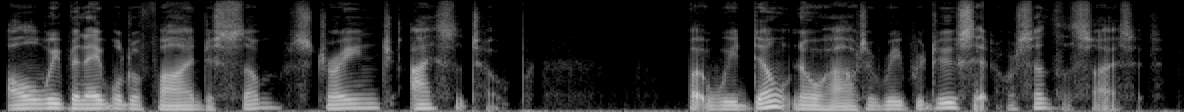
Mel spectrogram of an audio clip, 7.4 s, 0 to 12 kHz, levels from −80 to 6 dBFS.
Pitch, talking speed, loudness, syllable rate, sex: 115 Hz, 170 wpm, -20 LUFS, 5.6 syllables/s, female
